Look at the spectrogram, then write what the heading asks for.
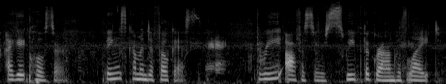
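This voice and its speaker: A woman's voice: mid-range voice, moderate pace, noisy background, natural voice. An actress playing a guarded, lonely amateur sleuth who narrates her own mystery in an introspective audio drama style. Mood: uneasy.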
